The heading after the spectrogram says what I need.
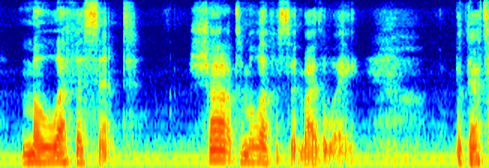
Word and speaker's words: Maleficent: maleficent shout out to maleficent by the way but that's how you pronounce her name it's maleficent got it maleficent you say it real fast together these people have no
